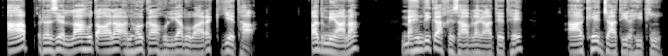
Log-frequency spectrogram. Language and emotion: Urdu, neutral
